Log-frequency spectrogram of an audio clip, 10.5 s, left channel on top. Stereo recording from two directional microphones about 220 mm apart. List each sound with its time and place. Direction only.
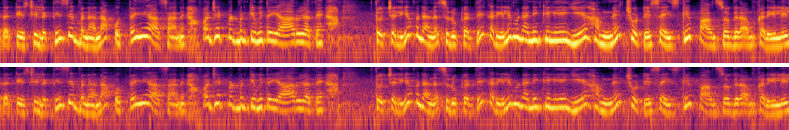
0.0 s a woman's voice: 40° left (ahead or behind)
